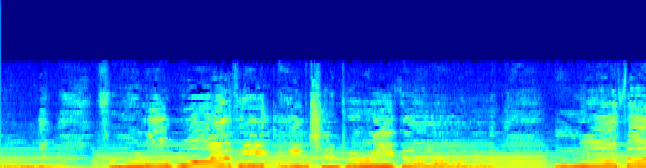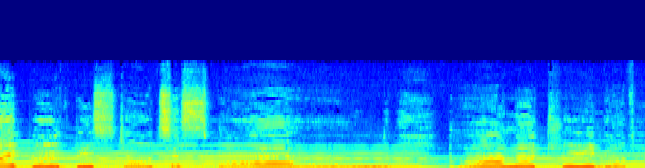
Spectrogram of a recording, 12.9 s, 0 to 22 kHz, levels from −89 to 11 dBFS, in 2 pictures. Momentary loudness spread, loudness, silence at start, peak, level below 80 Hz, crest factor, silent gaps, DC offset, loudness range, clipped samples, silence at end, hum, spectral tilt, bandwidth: 9 LU; -17 LUFS; 0 s; -2 dBFS; -24 dBFS; 14 dB; none; under 0.1%; 5 LU; under 0.1%; 0 s; none; -5 dB/octave; 12.5 kHz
